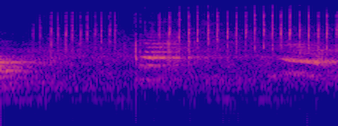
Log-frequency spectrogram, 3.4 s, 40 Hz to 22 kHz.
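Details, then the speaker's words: Belt tensioner shaken by hand with microphone nearby, from a Brazilian workshop (S10 2.8, Omega 2.2, Corsa, Clio jobs): quick irregular metallic clicks and ticks, dry bearing balls knocking metal on metal plus spring play. "você sabe que que é esse barulho cruzada é as esferas do rolamento que tá o seca dentro batendo ferro com ferro e a folga da mola aqui ó"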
